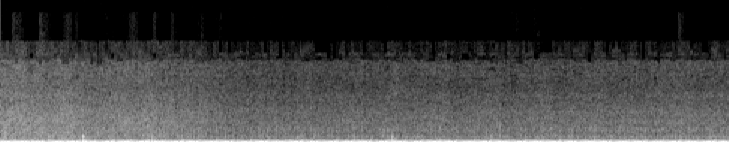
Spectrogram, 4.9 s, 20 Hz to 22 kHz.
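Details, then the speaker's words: Honda Civic EK hatch, turbocharged K20, 11.5 compression, old gas, hot (about 99°F), boost raised to 25: deep, lumpy uneven beat about twice a second; weak cylinder misfire with stumble, cause unconfirmed. "you hear that it's not a deadness but it's not right it's got a weak cylinder"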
